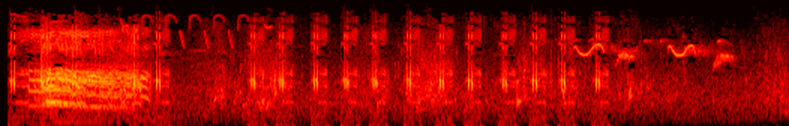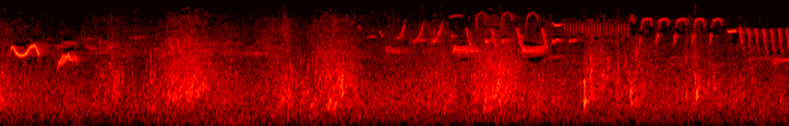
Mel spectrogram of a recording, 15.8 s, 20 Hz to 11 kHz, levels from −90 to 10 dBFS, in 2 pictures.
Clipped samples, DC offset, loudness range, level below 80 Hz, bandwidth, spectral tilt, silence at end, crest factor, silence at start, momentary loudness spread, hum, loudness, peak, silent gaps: under 0.1%; under 0.1%; 15 LU; -74 dBFS; 9.8 kHz; 0 dB/octave; 0 s; 26 dB; 0.05 s; 22 LU; none; -34 LUFS; -12 dBFS; none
